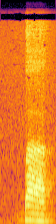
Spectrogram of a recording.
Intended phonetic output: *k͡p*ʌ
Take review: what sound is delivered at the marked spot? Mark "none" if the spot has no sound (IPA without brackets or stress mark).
ɡ͡b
